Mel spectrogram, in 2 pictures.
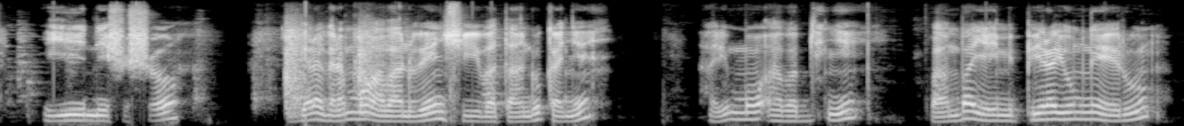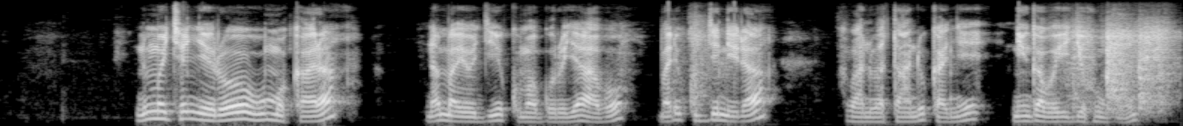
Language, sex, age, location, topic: Kinyarwanda, male, 25-35, Nyagatare, government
